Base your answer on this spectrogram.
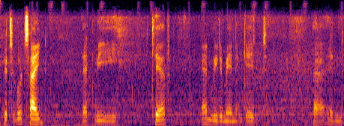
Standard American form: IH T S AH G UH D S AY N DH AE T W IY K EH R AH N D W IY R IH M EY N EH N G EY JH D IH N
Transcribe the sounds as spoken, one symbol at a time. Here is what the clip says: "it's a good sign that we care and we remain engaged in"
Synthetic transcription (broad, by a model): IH T S AH G UH D S AY N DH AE T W IY K EH R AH N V IY R IH M EY N EH N G EY JH D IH N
